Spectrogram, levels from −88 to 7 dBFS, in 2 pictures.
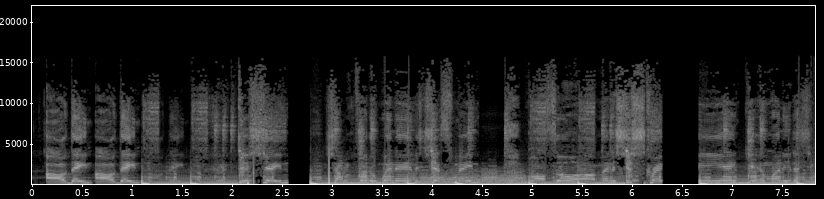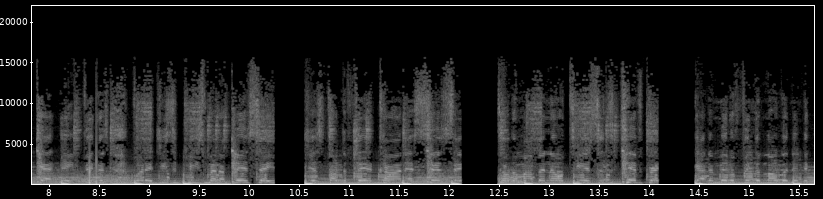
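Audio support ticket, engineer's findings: Loud pop, 2.15–2.24 s: likely a voltage step from a plug, switch or static discharge, shaped by the downstream circuitry into two close thumps about 15 dB above the signal. The sound keeps going underneath.

Loud pop, 2.96 s: likely a driver glitch or static spike. A single sharp pop, about 20 dB over the signal and roughly 30 ms long, sits on top of the continuing audio.

Loud pop, 8.40–8.49 s: likely a switch or plug transient. A double pop about 15 dB above the signal, with the sound running on beneath it.

Processor overload crackle, 3.37–3.88 s: CPU load exceeds what the audio thread can service. About 20 buffer deadlines are missed, and each missed buffer is skipped outright rather than held. The hard-edged gaps fit a buffer well under a millisecond. Heard as half a second of gritty tearing over the sound.

Processor overload crackle, 7.56–7.95 s: the same overload, with a denser run of skipped sub-millisecond buffers. 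It causes about 0.4 s of crackle that stops once the load drops.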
